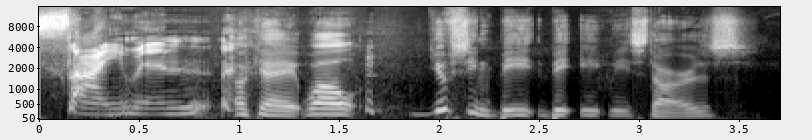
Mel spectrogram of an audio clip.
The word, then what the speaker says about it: Simon: I mean, I know it's a Japanese pronunciation of an English name, but there's something about it where I'm just like, oh, Shimon, Simon. To me, it's Simon.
